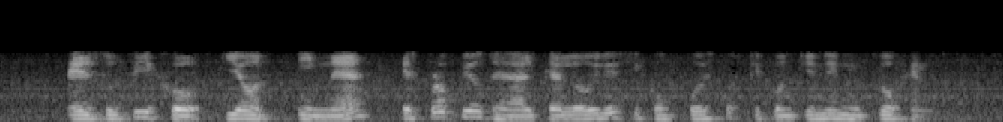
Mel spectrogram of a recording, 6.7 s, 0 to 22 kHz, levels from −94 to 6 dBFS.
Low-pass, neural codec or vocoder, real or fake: 3.6 kHz; none; real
